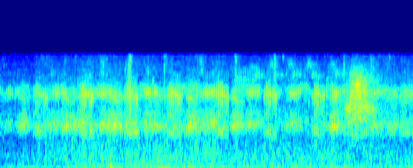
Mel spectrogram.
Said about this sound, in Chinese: 夜幕降临。古老的仪式开始了。现在正是交配的季节，水田中花生一片，雄蛙开始争相鸣叫，以吸引雌蛙的注意。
